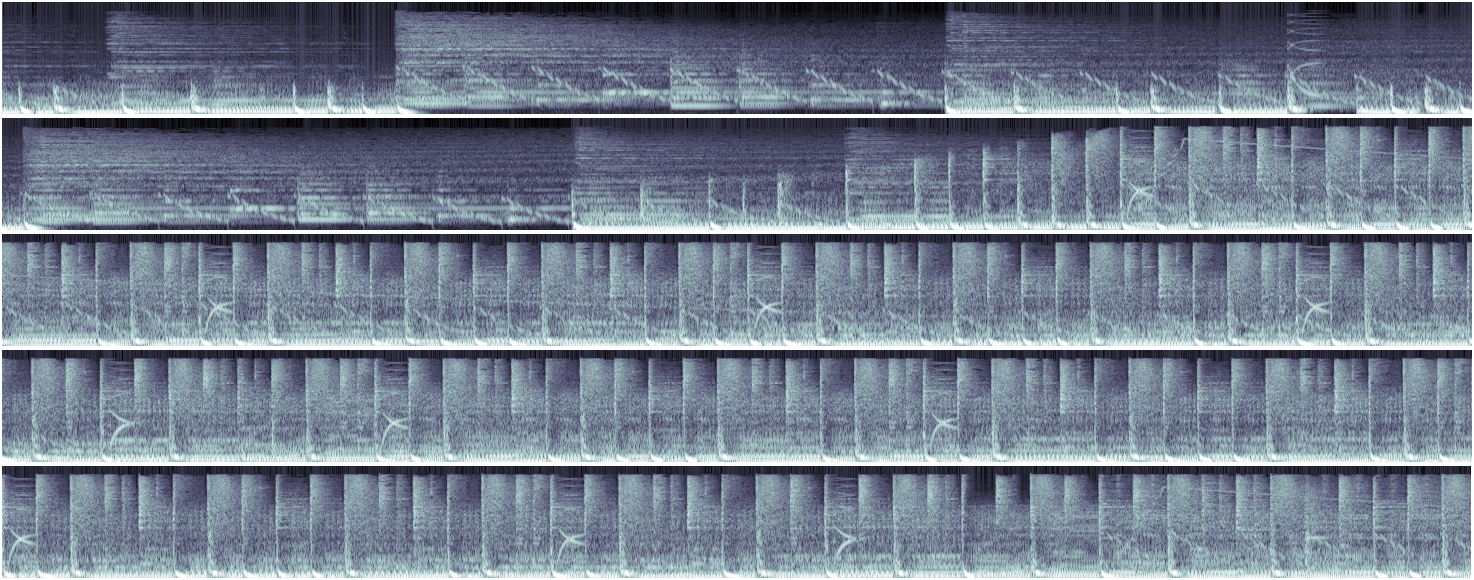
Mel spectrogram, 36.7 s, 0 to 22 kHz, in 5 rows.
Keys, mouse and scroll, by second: 14.5 s, 16.4 click, 16.4 s, 16.9 g, 18.0 click, 18.0-22.9 typing, 18.9 click, 19.5 click, 19.6 click, 20.3 click, 20.4 click, 21.1 click, 21.2 click, 21.8 click, 22.6 click, 23.9 click, 24.3 g, 26.3 shift+middle click, 26.3 alt+click, 26.3 scroll up 4, 27.1 alt+click, 28.1 alt+click, 29.1 alt+shift+click, 30.2 alt+shift+click, 30.7 click, 30.8 click, 31.3 alt+shift+click, 31.6 middle click, 32.1-33.2 scroll down 17, 33.4 shift+middle click, 33.6-34.0 scroll up 5, 33.9 middle click, 34.3-34.7 scroll down 3, 34.7 shift+middle click, 34.9-35.3 scroll up 9, 35.4 middle click, 35.7 scroll down 2, 36.1 shift+middle click, 36.5-36.7 scroll up 4.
